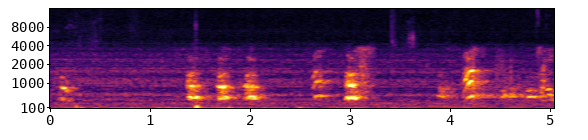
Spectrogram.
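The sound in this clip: Dogs barking in a village at night, sharp faint yips and barks spaced irregularly over low background noise, some coming in quick pairs.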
